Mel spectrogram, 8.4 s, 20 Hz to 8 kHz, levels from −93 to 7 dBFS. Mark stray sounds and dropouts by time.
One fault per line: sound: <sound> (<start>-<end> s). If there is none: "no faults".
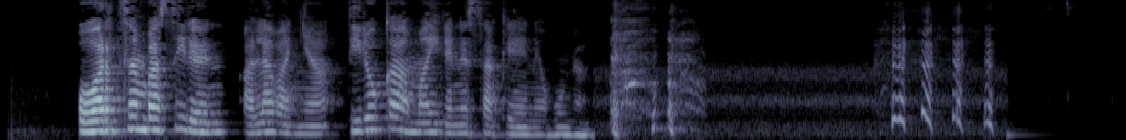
sound: cough (4.6-5.3 s)
sound: laugh (6.5-7.5 s)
